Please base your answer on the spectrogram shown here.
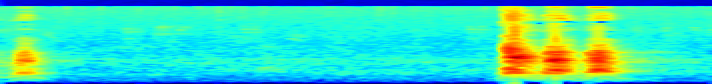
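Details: Miniature bull terrier, new to its home, barking at outside dogs: one short bark, a pause, then a quick burst of three barks in under a second.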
